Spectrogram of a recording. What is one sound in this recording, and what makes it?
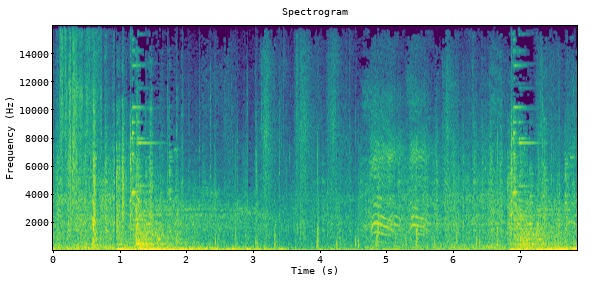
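Footsteps run quickly through tall grass.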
